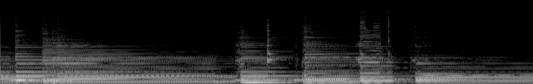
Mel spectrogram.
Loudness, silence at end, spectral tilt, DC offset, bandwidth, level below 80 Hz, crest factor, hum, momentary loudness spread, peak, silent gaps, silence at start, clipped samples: -27 LUFS; 0 s; -9.5 dB/octave; under 0.1%; 9.6 kHz; -44 dBFS; 16 dB; none; 10 LU; -10 dBFS; none; 0 s; under 0.1%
